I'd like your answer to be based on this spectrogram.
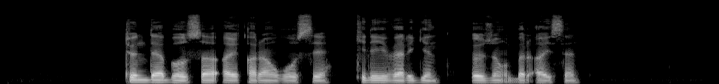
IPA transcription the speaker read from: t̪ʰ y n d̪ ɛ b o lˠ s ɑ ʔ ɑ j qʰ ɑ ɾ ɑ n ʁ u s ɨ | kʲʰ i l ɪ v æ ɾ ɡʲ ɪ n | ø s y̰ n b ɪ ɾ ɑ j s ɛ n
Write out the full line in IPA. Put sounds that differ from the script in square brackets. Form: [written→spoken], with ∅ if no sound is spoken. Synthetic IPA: t̪ʰ y n d̪ ɛ b o lˠ s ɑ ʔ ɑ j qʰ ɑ ɾ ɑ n ʁ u s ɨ | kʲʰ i l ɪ v æ ɾ ɡʲ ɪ n | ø [s→z] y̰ [n→ŋ] b ɪ ɾ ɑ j s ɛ n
